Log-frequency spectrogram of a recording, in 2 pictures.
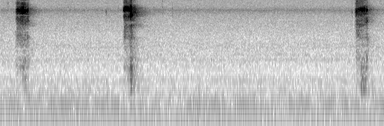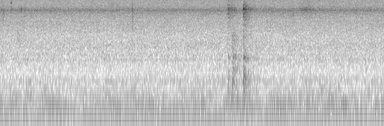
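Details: Cat coughing: three sharp, brief coughs, then a fainter fourth, over a low room hum.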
